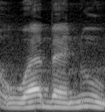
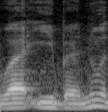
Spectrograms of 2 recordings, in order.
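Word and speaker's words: وابن: kholidin fil madrasati kemudian di kalimat kedua wabnu bukan wa Ibnu Tapi bacanya wabnu berarti alifnya tidak dibaca wabnu Hamidin fil jamiati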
